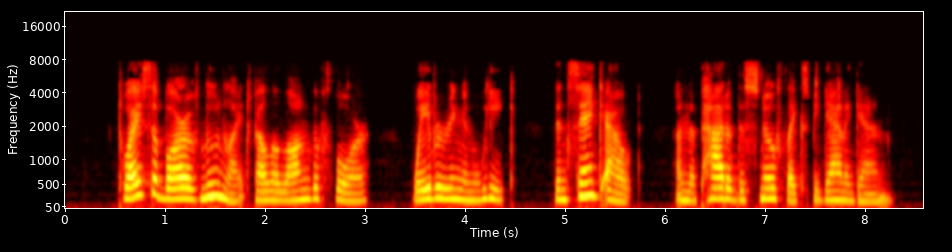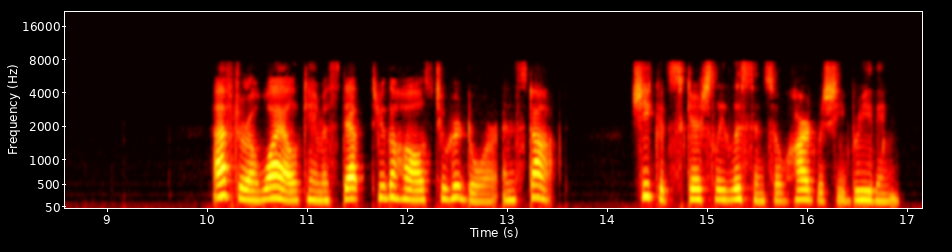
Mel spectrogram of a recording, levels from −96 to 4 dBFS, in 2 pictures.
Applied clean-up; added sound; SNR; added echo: none; none; none; none.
